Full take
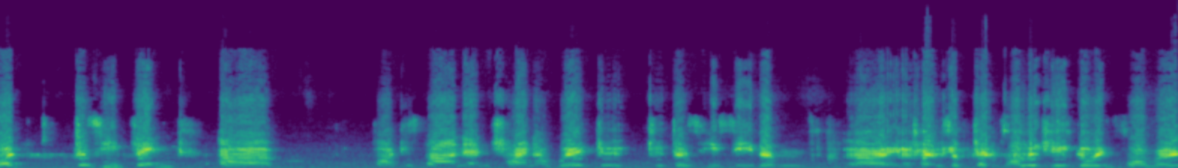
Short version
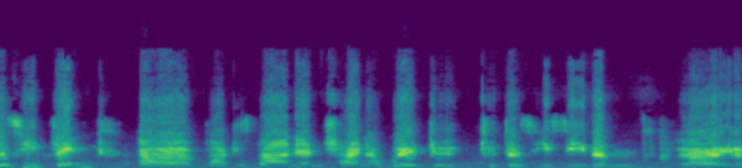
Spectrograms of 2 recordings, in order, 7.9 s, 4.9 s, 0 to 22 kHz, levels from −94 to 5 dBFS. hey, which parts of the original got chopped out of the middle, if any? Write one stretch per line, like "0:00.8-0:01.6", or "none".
0:01.8-0:02.4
